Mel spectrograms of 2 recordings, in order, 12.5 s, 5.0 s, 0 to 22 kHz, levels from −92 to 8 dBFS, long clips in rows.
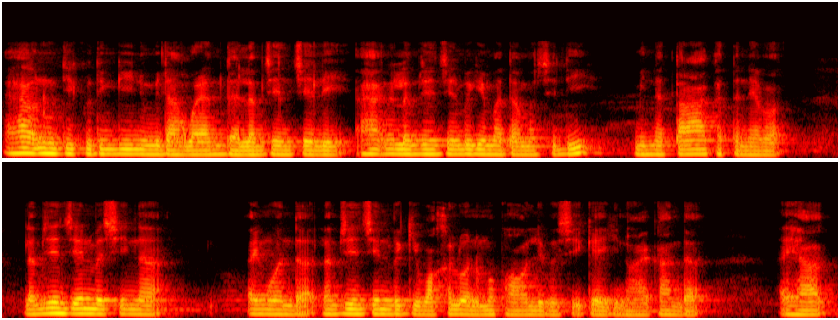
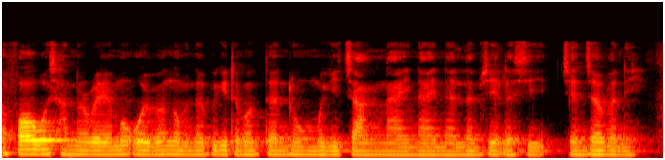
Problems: none marked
